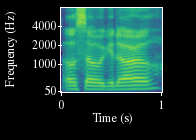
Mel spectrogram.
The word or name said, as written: Oso Ighodaro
